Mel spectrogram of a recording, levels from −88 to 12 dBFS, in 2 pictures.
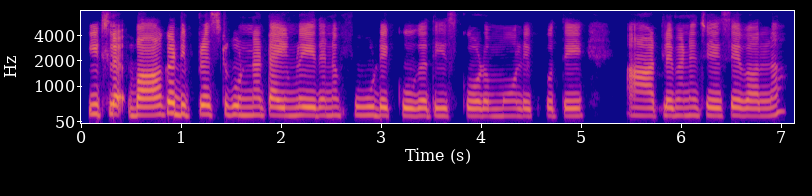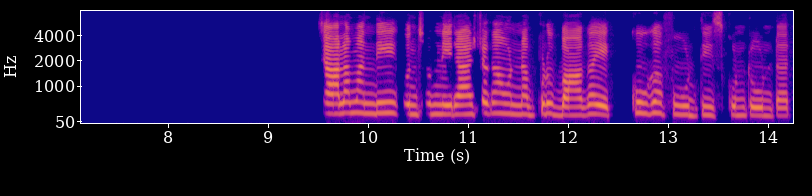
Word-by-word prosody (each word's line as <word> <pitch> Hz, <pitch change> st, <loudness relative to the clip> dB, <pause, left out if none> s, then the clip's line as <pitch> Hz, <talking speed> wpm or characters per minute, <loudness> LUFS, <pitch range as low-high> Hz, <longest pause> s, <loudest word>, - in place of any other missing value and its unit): ఇట్లా 255 Hz, 0 st, +4 dB, 0.2 s
బాగా 230 Hz, +5 st, +6 dB
డిప్రెస్డ్‌గా 235 Hz, 0 st, 0 dB
ఉన్న 220 Hz, +1 st, -3 dB
టైంలో 215 Hz, 0 st, +2 dB
ఏదైనా 215 Hz, +1 st, -4 dB
ఫుడ్ 225 Hz, -1 st, -4 dB
ఎక్కువగా 205 Hz, 0 st, -1 dB
తీసుకోవడమో, 200 Hz, -1 st, -4 dB
లేకపోతే 200 Hz, +1 st, -5 dB, 0.6 s
ఆహ్, 210 Hz, 0 st, +2 dB
అట్లా 215 Hz, -, -3 dB
ఏమైనా 210 Hz, +1 st, -6 dB
చేసేవాళ్ళా? 205 Hz, 0 st, -2 dB, 2.6 s
చాలా 265 Hz, +1 st, +7 dB
మంది 275 Hz, -1 st, +1 dB, 0.2 s
కొంచెం 255 Hz, +1 st, -3 dB
నిరాశగా 245 Hz, +3 st, +3 dB
ఉన్నప్పుడు 245 Hz, +1 st, -1 dB, 0.2 s
బాగా 225 Hz, +3 st, +2 dB
ఎక్కువగా 280 Hz, +4 st, -3 dB
ఫుడ్ 235 Hz, -4 st, -3 dB
తీసుకుంటూ 220 Hz, 0 st, -5 dB
ఉంటారు. 205 Hz, 0 st, -6 dB
220 Hz, 100 wpm, -23 LUFS, 205-245 Hz, 2.6 s, చాలా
